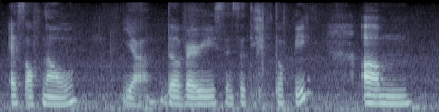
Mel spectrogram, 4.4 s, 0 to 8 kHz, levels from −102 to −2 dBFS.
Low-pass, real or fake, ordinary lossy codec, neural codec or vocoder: 7.2 kHz; real; MP3, 64 kbps; none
